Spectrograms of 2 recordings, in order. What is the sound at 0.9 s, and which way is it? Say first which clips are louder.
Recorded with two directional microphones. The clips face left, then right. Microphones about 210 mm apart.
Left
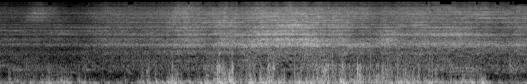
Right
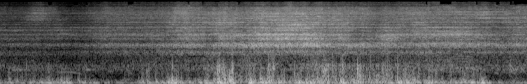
Hiss: even; centre (ahead or behind).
